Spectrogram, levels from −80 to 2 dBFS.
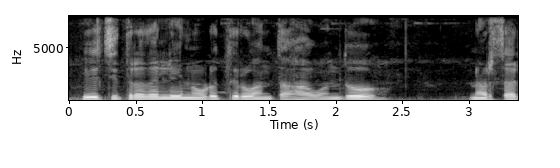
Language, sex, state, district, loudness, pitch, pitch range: Kannada, male, Karnataka, Koppal, -14 LUFS, 145 Hz, 135-150 Hz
